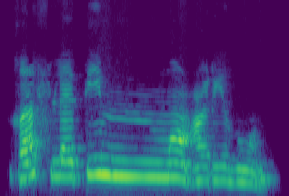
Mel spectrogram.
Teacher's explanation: No se ve aquí porque es un tanwin, pero en nuestras mentes tenemos que imaginarnos que en vez de decir gaflatin, es gaflati, y ya directamente leemos lo que sigue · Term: La N muda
